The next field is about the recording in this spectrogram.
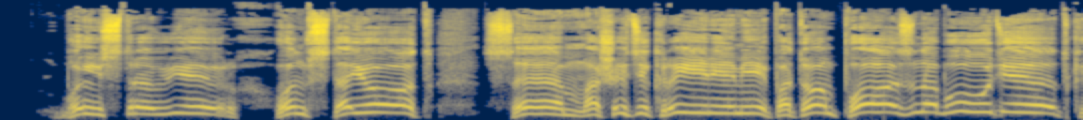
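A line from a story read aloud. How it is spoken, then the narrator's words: Shouted. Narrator (Russian): кричал Артур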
